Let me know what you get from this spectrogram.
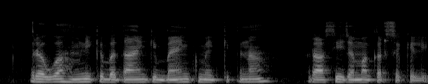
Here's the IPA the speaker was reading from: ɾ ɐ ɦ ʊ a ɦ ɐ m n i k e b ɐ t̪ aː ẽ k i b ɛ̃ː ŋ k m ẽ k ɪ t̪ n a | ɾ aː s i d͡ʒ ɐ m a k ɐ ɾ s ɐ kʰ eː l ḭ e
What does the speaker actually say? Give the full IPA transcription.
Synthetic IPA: ɾ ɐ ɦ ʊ a ɦ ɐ m n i k e b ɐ t̪ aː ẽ k i b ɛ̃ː ŋ k m ẽ k ɪ t̪ n a | ɾ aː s i d͡ʒ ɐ m a k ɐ ɾ s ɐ k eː l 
